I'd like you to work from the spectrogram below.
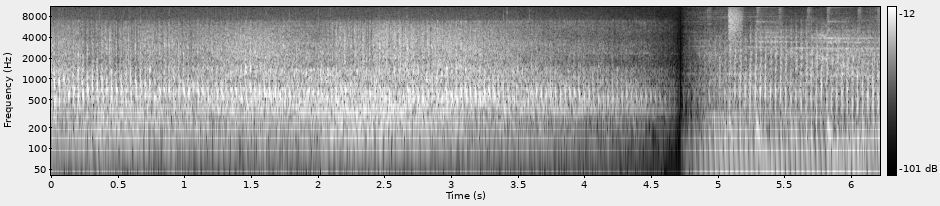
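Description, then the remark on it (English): A Scout helicopter's rotor and engine roar steadily and loudly for several seconds as it rescues an injured soldier from deep in the jungle, then briefly cut out before the heavy, throbbing noise resumes. “And here the Scout is rescuing an injured soldier from deep in the jungle.”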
